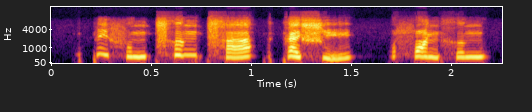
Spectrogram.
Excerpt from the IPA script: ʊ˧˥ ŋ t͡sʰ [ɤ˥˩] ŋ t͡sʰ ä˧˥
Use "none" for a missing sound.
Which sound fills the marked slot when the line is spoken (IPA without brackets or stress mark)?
ɤ˥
